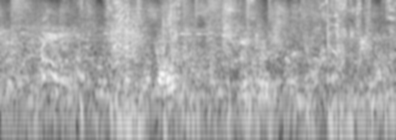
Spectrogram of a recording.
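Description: Punches and blasts from a video game fight hit in quick bursts.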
